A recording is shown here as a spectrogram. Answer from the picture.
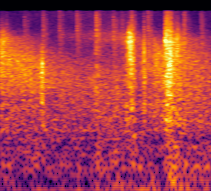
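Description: Gunfire in a street: several sharp shots, three in under two seconds, over a steady low rumble.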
